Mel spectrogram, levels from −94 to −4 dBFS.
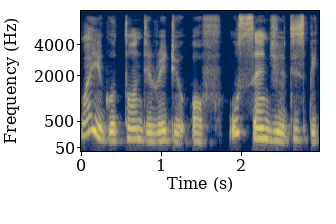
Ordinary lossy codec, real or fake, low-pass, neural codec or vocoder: none; real; 7.2 kHz; none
